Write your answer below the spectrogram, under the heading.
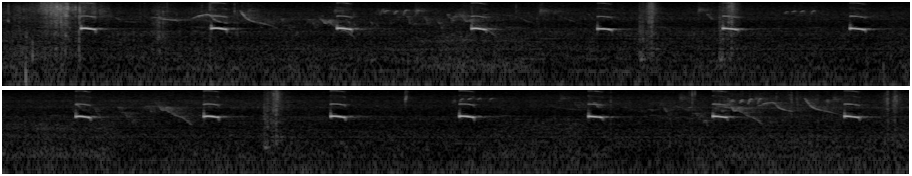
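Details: In São Desidério, Bahia, north-east Brazil, during December, a collared crescentchest gives clipped downslurred notes about one per second, evenly spaced, while thin high twitters from other birds sound in the background.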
